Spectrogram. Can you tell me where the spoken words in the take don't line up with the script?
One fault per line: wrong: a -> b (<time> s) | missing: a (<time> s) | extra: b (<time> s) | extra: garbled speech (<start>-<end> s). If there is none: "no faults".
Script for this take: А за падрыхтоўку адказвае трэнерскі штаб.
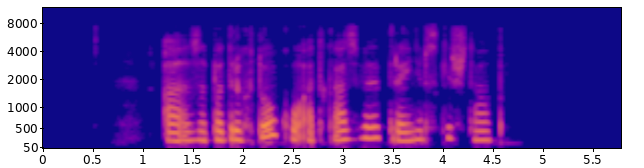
no faults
